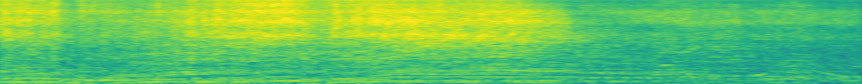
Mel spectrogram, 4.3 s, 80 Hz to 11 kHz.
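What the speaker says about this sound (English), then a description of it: "they're letting their engines roar on the high banks at High Tech Oil Speedway right here in Toowoomba" Loud, sustained roar of V8 Dirt Modified race car engines at High Tech Oil Speedway in Toowoomba, a dense wall of engine noise with shifting pitch as cars run the high banks, easing slightly toward the end.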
